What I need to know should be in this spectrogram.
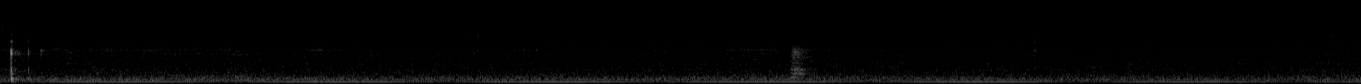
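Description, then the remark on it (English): A puppy yaps faintly in the background, a brief bark near the start and another midway, over a steady low hum and hiss of room noise. Nobody speaks. “You probably hear my puppy barking in the background.”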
